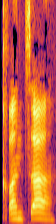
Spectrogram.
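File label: "qiancia" nominative, Archi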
